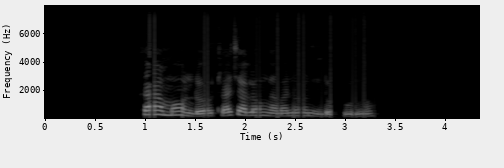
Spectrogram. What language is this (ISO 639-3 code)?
luo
